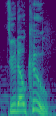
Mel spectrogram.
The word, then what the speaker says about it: Sudoku: Outside the US, I don't know if they do stuff like that, but I pronounced Suduku wrong. Is it Sudoku? Is it Sudo? Sudoku. Sudoku. That is it.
